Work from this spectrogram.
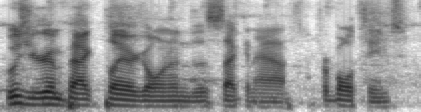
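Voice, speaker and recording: A man's voice: lowish voice, quick pace. A man calling live basketball play-by-play from beside the bleachers in a gym. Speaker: play-by-play announcer. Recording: clear gym noise behind voice. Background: gym ambience.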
